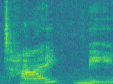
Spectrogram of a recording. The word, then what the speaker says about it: tiny: of a two-syllable word what sound does y represent when it's at the end you got it long e if I want to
